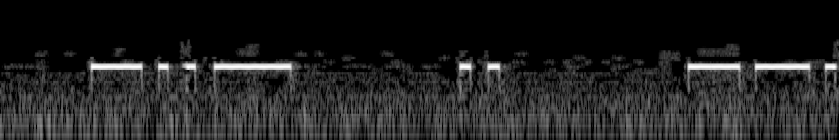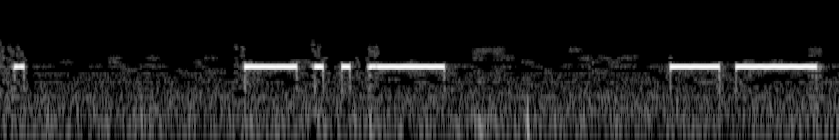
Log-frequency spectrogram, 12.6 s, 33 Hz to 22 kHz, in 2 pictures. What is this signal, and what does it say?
Morse code, heard as a keyed tone, about 12 wpm, spaced as for 5 wpm, 1000 Hz. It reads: XIZXM
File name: Morse Lessons / Morse Lessons / Tape-2B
